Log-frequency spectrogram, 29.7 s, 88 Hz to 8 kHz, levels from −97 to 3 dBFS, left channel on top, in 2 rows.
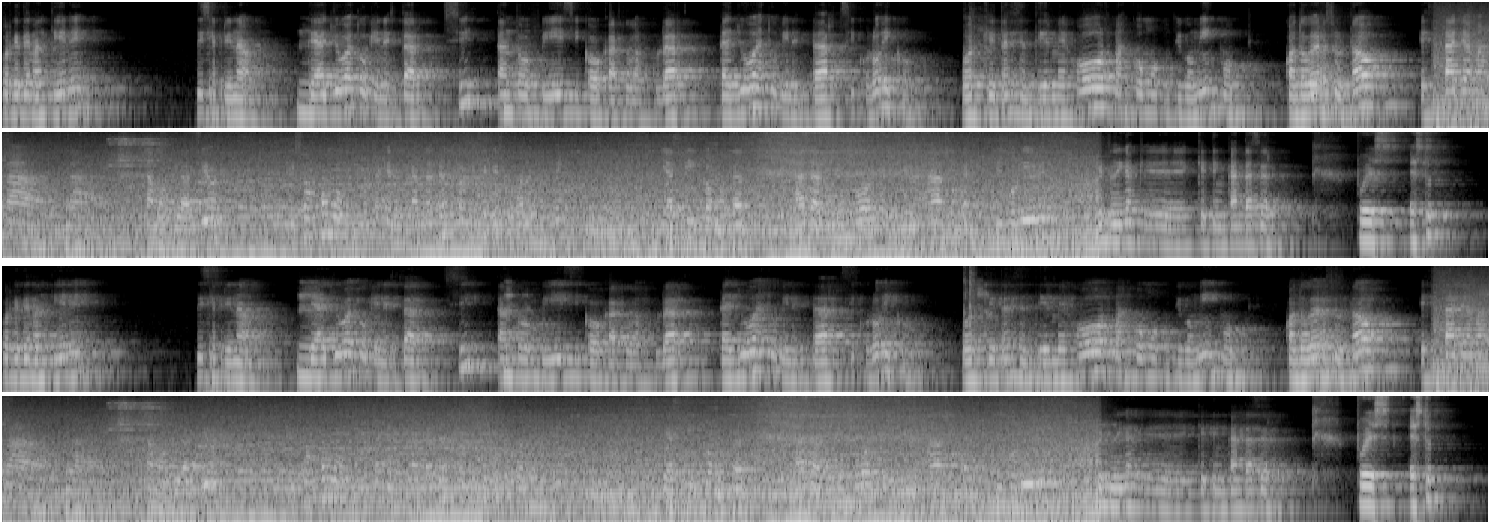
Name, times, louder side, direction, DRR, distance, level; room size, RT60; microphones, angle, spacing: voice 1, 0.0-0.9 2.0-2.6 3.1-4.2 4.6-6.8 7.2-9.1 9.6-12.3 12.8-13.8 14.2-15.9 16.3-17.1 17.7-20.5 20.9-21.0 21.5-22.3 22.8-25.3 25.8-27.6, left 2 dB, 75° left, 2 dB, 3.8 m, -30 dB
voice 2, 5.0-5.3 9.8-9.9 21.1-21.4 25.8-26.1 28.0-29.2, right 2 dB, 80° right, 9 dB, 1.7 m, -31 dB
sound 1, 14.3-25.9, equal, ahead, 1.1 m, -29 dB
29.5 x 13.5 x 7.1 m, 0.98 s
head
